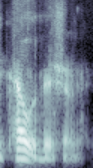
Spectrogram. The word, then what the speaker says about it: television: So in a word, right, if I say television, the primary stress, the loudest, biggest stress is on the te, right? Tele. And then vision is also stressed, but not as high. Television. So we kind of hear this sort of bump.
